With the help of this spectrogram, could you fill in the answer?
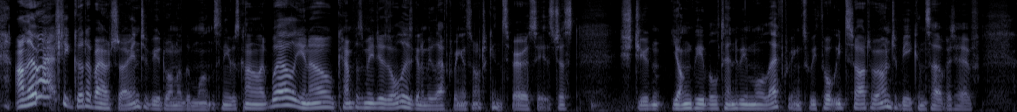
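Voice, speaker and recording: Someone with an Irish accent talks at a very fast pace with ordinary pitch variation. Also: man. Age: 20s. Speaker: student podcast host. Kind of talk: casual chat. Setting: studio.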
